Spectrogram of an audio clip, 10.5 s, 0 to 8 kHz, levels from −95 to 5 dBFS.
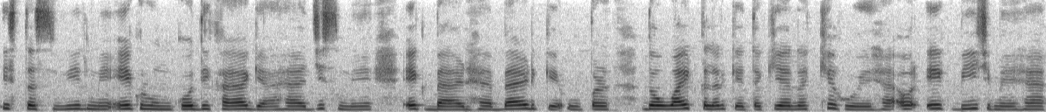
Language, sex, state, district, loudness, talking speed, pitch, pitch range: Hindi, female, Uttar Pradesh, Saharanpur, -17 LUFS, 165 wpm, 240 Hz, 220-255 Hz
